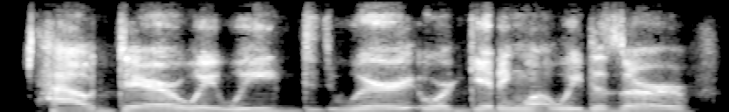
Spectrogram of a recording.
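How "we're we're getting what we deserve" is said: normal talking voice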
